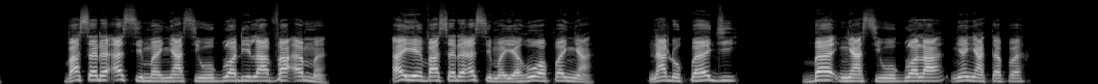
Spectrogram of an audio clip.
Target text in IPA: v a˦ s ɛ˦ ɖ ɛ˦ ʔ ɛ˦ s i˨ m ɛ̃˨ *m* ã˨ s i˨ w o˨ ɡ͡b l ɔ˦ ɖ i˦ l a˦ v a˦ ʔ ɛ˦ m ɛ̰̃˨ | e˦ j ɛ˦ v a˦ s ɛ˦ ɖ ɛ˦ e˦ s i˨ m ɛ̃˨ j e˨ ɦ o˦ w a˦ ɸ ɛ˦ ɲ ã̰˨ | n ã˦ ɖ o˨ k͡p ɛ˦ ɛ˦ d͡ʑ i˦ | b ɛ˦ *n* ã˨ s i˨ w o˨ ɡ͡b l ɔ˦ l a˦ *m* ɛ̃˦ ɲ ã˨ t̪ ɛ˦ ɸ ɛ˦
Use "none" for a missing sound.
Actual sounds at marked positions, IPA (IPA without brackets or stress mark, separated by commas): ɲ, ɲ, ɲ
